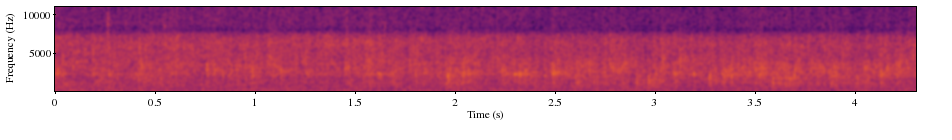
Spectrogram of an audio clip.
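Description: Egg-and-flour-coated eggplant slices frying in hot oil in a pan: a steady sizzle with fine crackling.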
